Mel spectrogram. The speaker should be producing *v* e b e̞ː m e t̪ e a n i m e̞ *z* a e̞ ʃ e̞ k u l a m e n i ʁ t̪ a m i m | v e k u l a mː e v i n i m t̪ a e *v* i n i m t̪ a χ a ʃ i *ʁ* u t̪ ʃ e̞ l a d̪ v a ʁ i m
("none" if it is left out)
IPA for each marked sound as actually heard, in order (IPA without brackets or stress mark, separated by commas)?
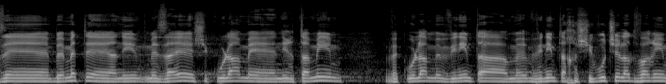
z, z, v, v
